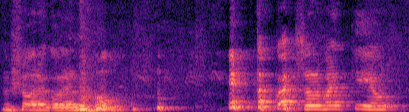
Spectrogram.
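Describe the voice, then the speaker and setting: A woman's voice: a little high, moderate pace, darkish tone. A woman talking casually to her viewers in a vlog, chatty and giggly as she shows off the result. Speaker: vlogger. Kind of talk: casual vlog talk to camera. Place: barbershop, then home. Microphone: phone camera held by others. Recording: echoey room, faint background noise.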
